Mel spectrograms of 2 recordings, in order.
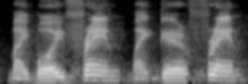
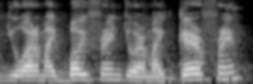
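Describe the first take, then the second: First: Put-on boyfriend and girlfriend slowed, weight on friend; slow, lean on friend; stress on friend. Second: Put-on boyfriend and girlfriend as one word each, weight on boy and girl; stress on boy, girl. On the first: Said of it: "pero si el gringo o la gringa le dicen". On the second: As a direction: say it like a sweetheart. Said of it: "Si el gringo o la gringa les dice". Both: Shown as a demonstration.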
